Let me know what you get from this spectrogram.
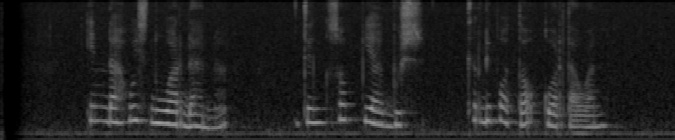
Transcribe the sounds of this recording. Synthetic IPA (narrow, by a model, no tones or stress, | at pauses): ʔindahwɪsnuwardana | d͡ʒɨŋsɔpiabʊs | kɨrdipɔt̪ɔ̰kuwart̪a̰wan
